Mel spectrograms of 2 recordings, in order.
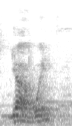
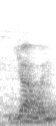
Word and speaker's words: Yahweh: En inglés es Yahweh. El hermano pronuncia Yahweh es en inglés, pero en español es Yahwe, incluso la Biblia católica lo pone en muchas Biblias.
